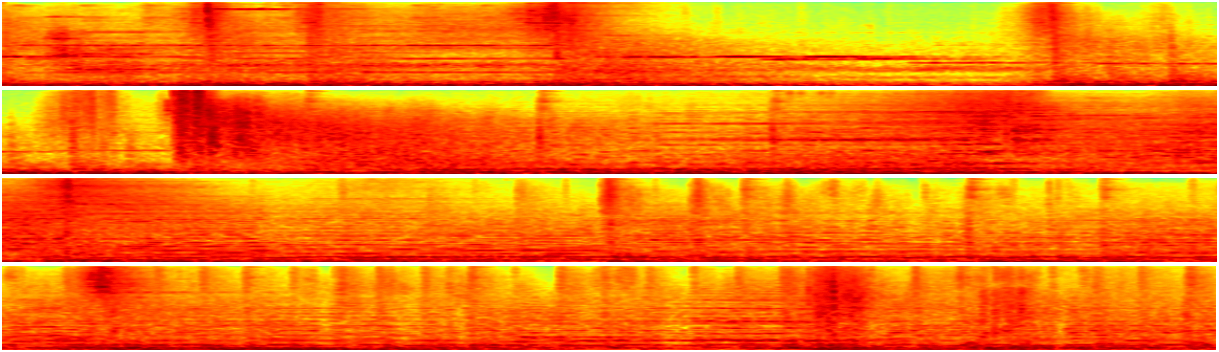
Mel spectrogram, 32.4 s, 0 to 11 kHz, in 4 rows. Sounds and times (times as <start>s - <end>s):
Soundtrack music: 0.0s - 32.3s.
